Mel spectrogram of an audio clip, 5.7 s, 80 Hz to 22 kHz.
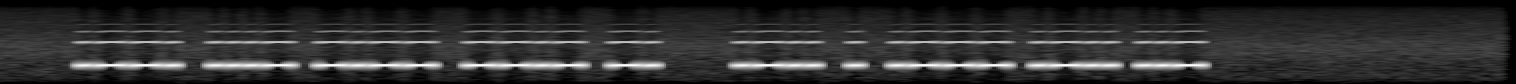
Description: Morse code, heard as a keyed tone, hand-sent with a paddle, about 36 wpm, 970 Hz. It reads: PVYQN LEJLU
